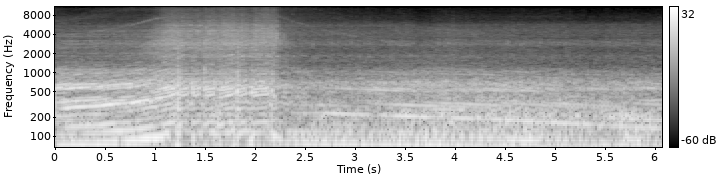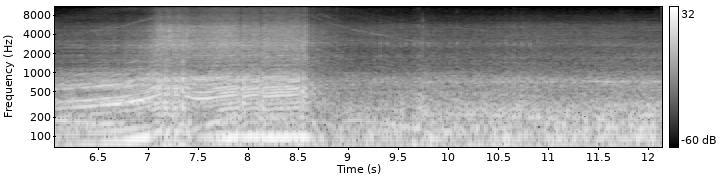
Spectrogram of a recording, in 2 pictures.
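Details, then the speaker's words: Coyote-swapped Fox-body Mustang on Powerglide, boosted; revs climb then stumble and cut out in rough bursts in any gear at any boost, persisting after switching E85 to Q16 fuel and fitting Pro EFI smart coils; misfire under boost. "all right so as you can hear it just breaks up we've tried switching fuels i went from e85 to q16 still did it we thought it was a fuel issue still doing it"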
